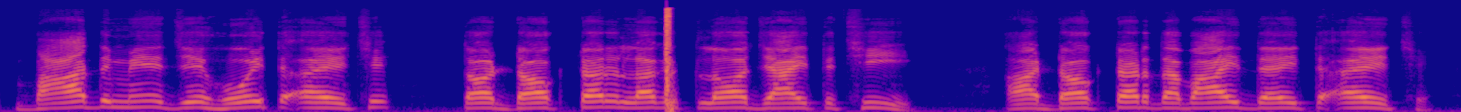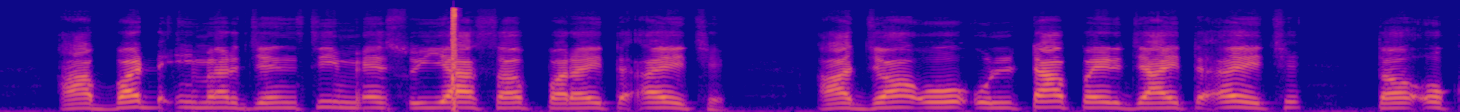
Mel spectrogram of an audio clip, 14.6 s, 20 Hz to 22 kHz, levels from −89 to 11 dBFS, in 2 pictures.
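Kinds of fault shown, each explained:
Uninitialised buffer: At 3.33 s and again at 9.57 s, a burst of harsh digital noise lasts about 21 ms. Each burst fits one 1024-sample block played out before any audio was written into it. That single, abrupt block of garbage sets it apart from a simple dropout or click.
Repeated packet loss (robotic sound): From 8.05 s to 9.36 s the speech turns choppy. Thirteen gaps, the longest 47 ms, remove about 240 ms, and each is patched by stretching the preceding sound. The rapid repetition across the stretch separates it from one isolated loss.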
